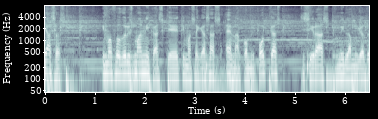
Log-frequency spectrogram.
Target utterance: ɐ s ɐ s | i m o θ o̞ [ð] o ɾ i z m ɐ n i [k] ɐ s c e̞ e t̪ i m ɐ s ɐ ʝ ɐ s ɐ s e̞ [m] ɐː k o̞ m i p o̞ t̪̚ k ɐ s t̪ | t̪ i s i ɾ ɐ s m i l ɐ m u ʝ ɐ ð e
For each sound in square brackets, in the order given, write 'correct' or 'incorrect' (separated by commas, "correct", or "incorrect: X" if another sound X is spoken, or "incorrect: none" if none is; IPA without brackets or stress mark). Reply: correct, correct, incorrect: n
